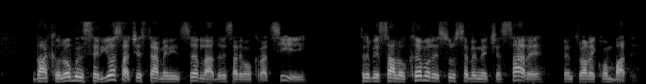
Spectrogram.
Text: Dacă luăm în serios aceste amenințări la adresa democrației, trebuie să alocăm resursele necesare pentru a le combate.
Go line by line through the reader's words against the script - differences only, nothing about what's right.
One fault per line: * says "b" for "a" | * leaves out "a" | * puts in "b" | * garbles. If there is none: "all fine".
all fine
